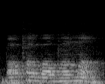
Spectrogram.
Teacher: એ પૂરેપૂરા હોઠ આપણા જોઈન્ટ થાય છે, એટલે આને કહેવાય સ્પર્શ વર્ણો.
